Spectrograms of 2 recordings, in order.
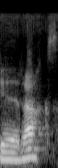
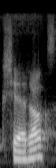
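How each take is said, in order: First: The word begins with a z sound. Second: The word begins with a ks sound. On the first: The speaker calls it right. "ನಾವು ಜೆರಾಕ್ಸ್ ಅಂತಂದ್ರೆ ಅಂತೀವಿ" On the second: The speaker calls it wrong. "ಅದು ಕ್ಸೆರಾಕ್ಸ್ ಅನ್ನಲ್ಲ"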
